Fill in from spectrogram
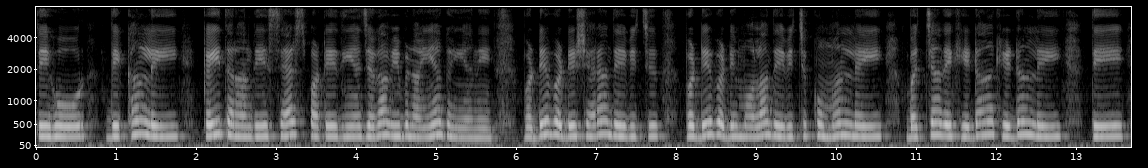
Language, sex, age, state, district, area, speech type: Punjabi, female, 30-45, Punjab, Muktsar, urban, spontaneous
